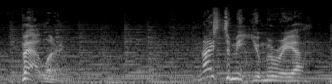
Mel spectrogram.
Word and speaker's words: Maria: is written like this of course this is pronounced Maria the third character looks like cross which is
